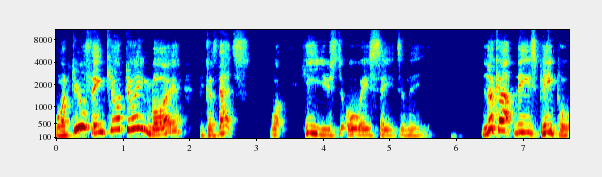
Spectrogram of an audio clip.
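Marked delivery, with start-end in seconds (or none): 0.0-1.9 put-on Welsh schoolteacher accent, pitched a bit high. Quoting what a teacher always said to him, in a Welsh accent. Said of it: "that's my Welsh accent".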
